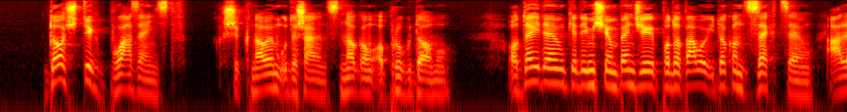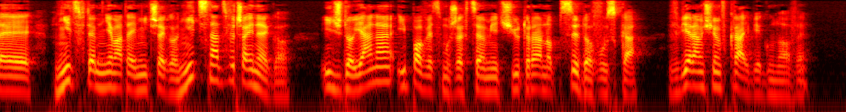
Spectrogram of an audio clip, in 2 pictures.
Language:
Polish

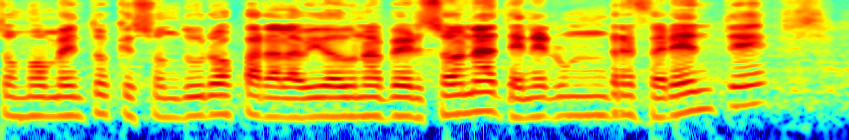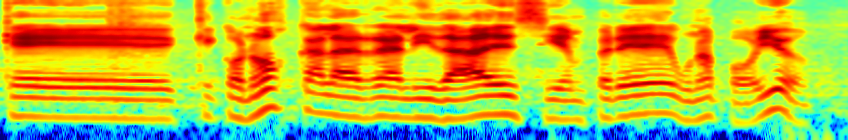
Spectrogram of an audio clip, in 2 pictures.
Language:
Spanish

